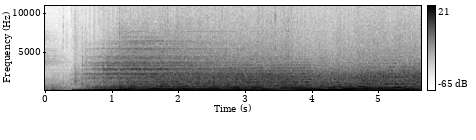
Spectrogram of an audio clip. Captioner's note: dramatic music; audience applauding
